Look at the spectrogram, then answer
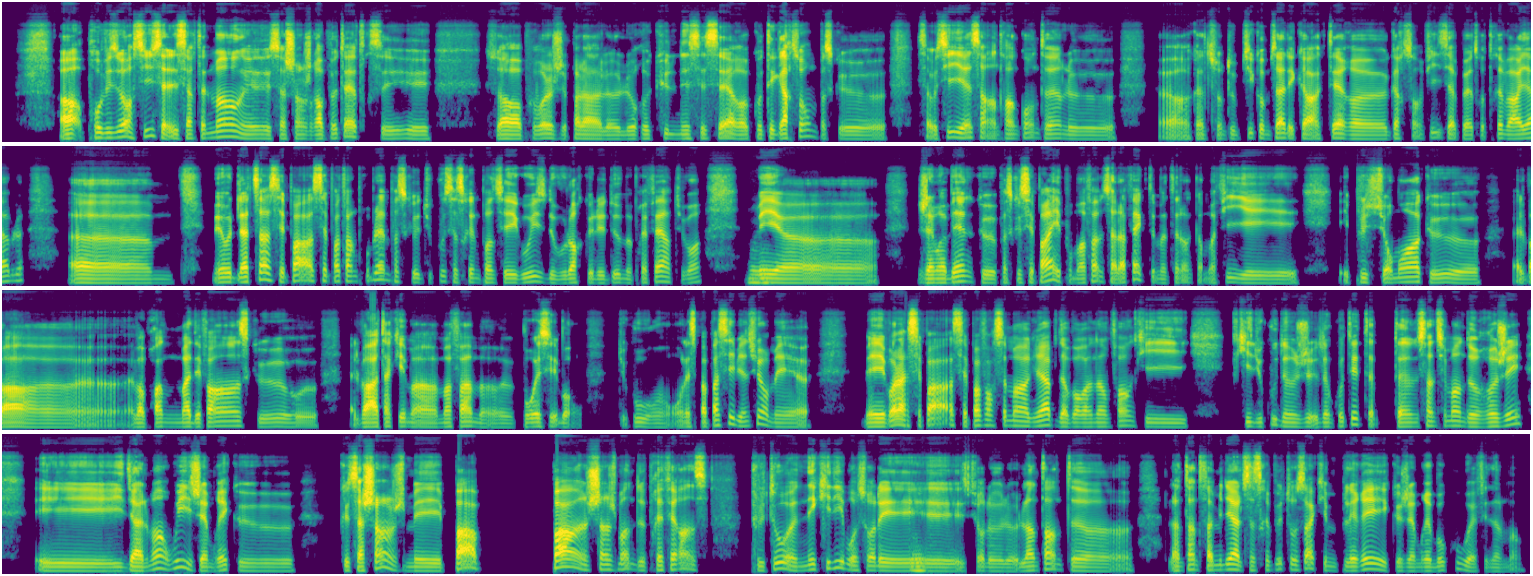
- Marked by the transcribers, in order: drawn out: "Hem"; drawn out: "heu"; drawn out: "va"; distorted speech; stressed: "équilibre"
- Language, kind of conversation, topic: French, advice, Comment vivez-vous le fait de vous sentir le parent préféré ou, au contraire, négligé ?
